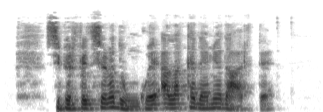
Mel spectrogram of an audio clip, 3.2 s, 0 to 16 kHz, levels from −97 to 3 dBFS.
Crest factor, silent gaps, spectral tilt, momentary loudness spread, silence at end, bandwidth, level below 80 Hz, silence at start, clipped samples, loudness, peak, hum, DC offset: 16 dB; none; -5.5 dB/octave; 14 LU; 0.5 s; 9.4 kHz; -52 dBFS; 0.25 s; under 0.1%; -17 LUFS; -2 dBFS; none; under 0.1%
